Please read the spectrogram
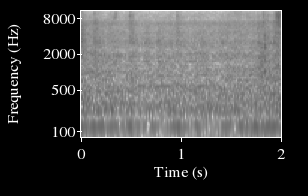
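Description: A steady low hum with a faint, even hiss behind it: background machine noise in a room, with no distinct events.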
